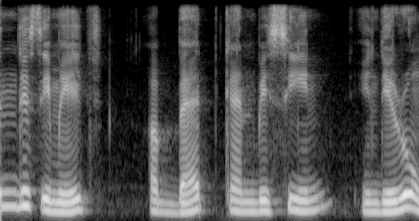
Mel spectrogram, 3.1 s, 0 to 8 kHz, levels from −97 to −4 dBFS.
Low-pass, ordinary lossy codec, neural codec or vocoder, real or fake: 7.2 kHz; none; none; real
